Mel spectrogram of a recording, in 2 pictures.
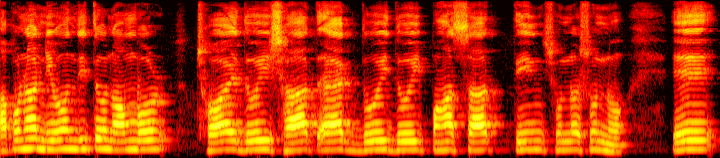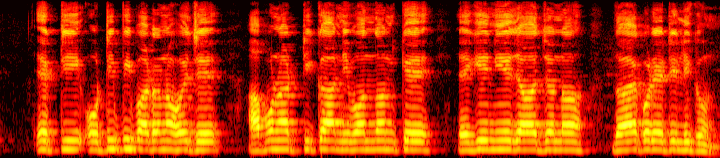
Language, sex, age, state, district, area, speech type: Bengali, male, 60+, West Bengal, South 24 Parganas, urban, read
